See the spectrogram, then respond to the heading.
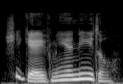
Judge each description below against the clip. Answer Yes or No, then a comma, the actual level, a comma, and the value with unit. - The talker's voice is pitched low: No, high, 195 Hz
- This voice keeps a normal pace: No, fast, 245 wpm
